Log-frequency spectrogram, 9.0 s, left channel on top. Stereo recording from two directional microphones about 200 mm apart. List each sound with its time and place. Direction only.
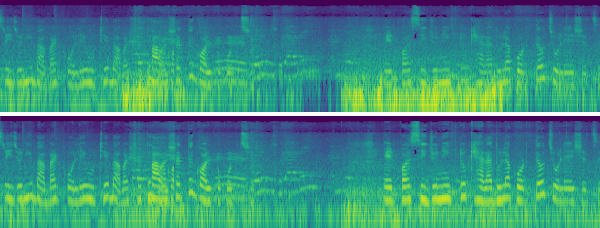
0.0 s speech: 35° right (ahead or behind)
5.8 s speech: 35° right (ahead or behind)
